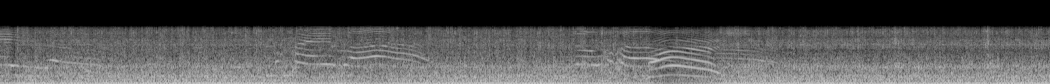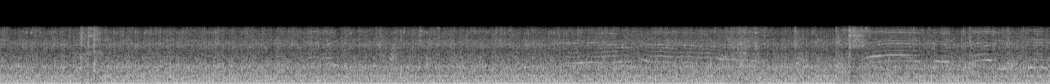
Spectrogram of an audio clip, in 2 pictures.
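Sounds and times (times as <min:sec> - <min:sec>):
drilling rig engine noise: 0:00.0 - 0:21.0
metal clank: 0:11.2 - 0:11.6, 0:18.8 - 0:19.3.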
